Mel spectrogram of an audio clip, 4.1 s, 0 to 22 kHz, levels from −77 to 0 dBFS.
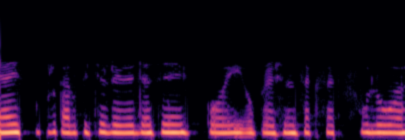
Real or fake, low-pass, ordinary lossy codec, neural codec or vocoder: real; 3.6 kHz; MP3, 32 kbps; none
